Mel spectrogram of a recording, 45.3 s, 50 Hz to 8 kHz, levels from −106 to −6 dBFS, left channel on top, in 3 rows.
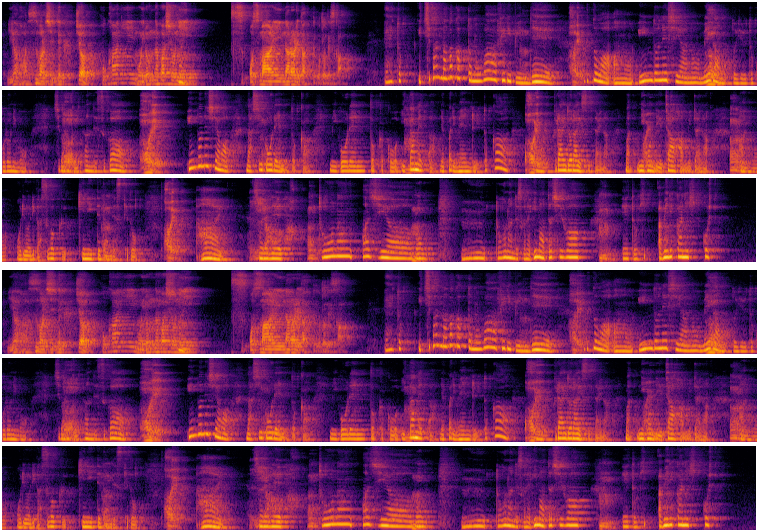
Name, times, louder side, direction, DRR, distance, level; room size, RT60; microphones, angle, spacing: voice 1, 0.1-3.8 4.6-6.8 10.4-10.5 11.3-11.6 14.1-14.3 16.3-16.6 17.9-18.3 20.3-20.4 23.1-23.4 24.4-24.5 25.6-25.9 27.9-28.1 29.7-29.9 32.2-32.4 33.4-33.7 35.1-36.0 36.3-36.5 38.4-38.6 42.1-42.4, left 2 dB, 55° left, 3 dB, 7.1 m, -35 dB
voice 2, 7.7-8.0 8.4-11.0 11.7-15.6 16.2-17.6 18.8-21.3 21.7-24.7 24.9-25.2 25.8-27.2 27.6-29.2 29.8-31.5 31.7-32.5 32.8-32.9 34.1-34.6 35.2-35.8 36.6-38.7 39.0-39.1 39.4-41.7 42.6-43.1 43.3-44.4, left 1 dB, 30° left, 5 dB, 2.2 m, -28 dB
29.5 x 19.0 x 8.9 m, 0.84 s
head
